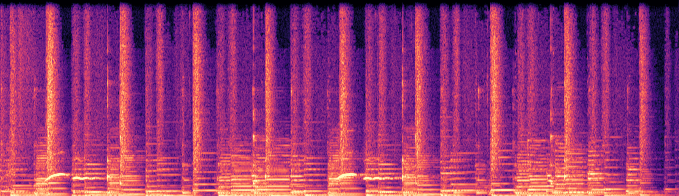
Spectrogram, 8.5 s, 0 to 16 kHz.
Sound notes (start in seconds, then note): 0.0 playful music; 0.1 whistling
